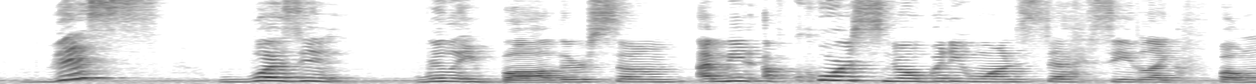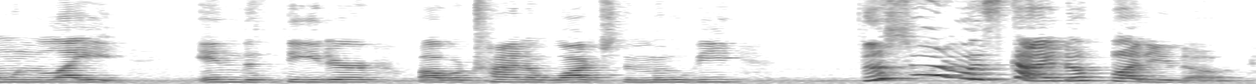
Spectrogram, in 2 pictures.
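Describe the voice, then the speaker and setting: A young woman casually telling an anecdote in a chatty, animated, sarcastic way, stretching words for emphasis. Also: fairly high pitch. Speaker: storytime vlogger. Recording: roomy echo, noticeable background noise.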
